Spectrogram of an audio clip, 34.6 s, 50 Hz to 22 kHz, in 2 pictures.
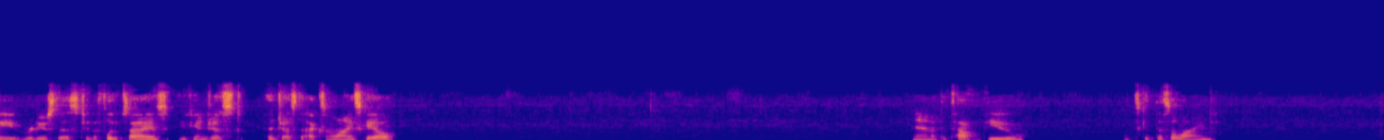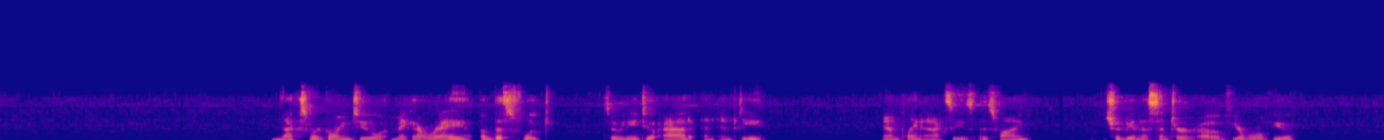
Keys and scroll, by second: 5.9-8.7 typing, 7.2 Tab, 9.4 Return, 11.0 7, 13.2 typing, 16.0 g, 17.1 g, 17.8 x, 19.8 Tab, 19.8 1, 32.9 typing.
